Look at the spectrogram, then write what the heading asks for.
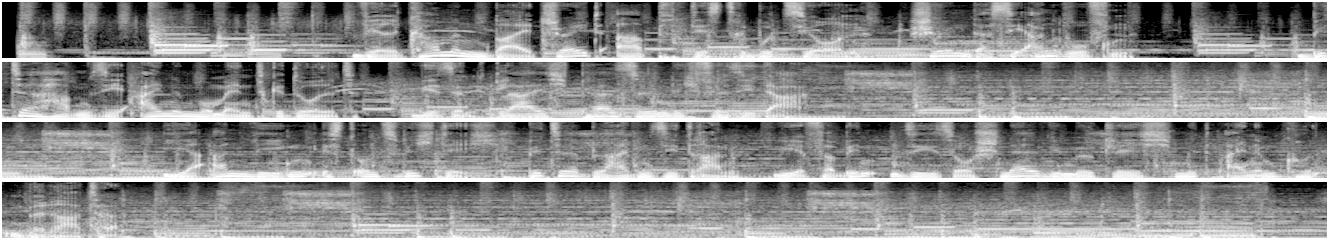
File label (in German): Telefonansage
